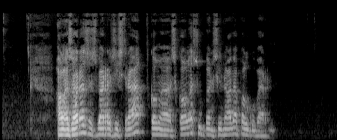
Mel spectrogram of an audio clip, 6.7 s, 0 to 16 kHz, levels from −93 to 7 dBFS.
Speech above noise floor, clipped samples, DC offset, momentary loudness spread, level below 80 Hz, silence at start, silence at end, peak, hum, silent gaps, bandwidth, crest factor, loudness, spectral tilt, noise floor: 60 dB; under 0.1%; under 0.1%; 16 LU; -62 dBFS; 0.7 s; 1.4 s; 0 dBFS; none; none; 11.5 kHz; 20 dB; -18 LUFS; -6 dB/octave; -78 dBFS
